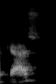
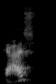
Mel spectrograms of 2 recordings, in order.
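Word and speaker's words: cache: जो ये ये लिखा हुआ है कैश। So this is pronounce S कैश।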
